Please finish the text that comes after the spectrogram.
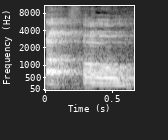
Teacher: it can be a glottal stop, which means a pause, such as uh-oh, there's a pause, and then you go on and you say the rest of the word.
